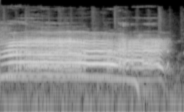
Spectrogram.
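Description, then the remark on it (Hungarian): A single loud roar from the creature Korti, a sustained, harsh, tonal bellow that holds a steady pitch for over two seconds before sliding downward and cutting off. No talking. “Kortinak az üvöltését halljátok.”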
